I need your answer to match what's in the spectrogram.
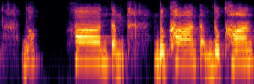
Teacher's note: ದು ಇಲ್ಲಿ ವಿಸರ್ಗ ಇದೆ ದು ಮುಂದುಗಡೆ ಸೋ ಸ್ವಲ್ಪ ಹ ಉಚ್ಚಾರಣೆ ಬರಬೇಕು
